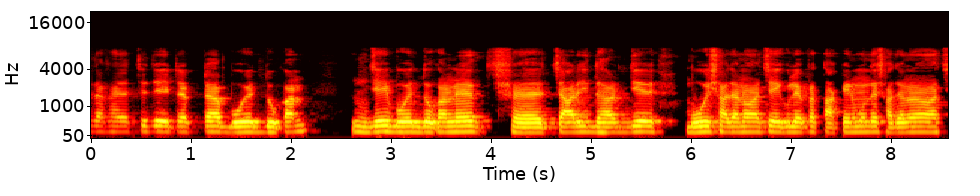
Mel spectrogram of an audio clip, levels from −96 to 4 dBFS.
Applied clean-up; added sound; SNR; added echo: none; none; none; none.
